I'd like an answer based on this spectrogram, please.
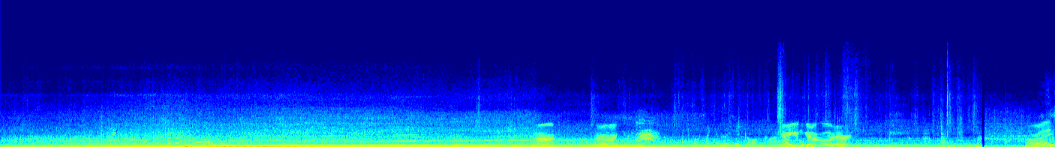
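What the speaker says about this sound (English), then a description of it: "sounds like there's a car coming up behind me" A car engine hums and grows steadily louder from behind amid wind noise beside a creek, while voices and a few sharp dog barks break in near the end.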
